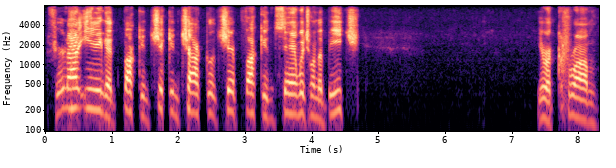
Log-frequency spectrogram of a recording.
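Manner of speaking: mimicking the clip. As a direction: parrot the ranting vlogger's insult. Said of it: "Maybe I should start talking like that".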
